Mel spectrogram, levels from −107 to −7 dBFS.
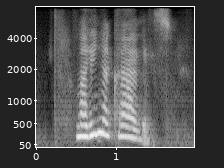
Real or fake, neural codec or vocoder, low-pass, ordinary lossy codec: fake; codec, 16 kHz, 1 kbps, FreqCodec, smaller model; none; none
